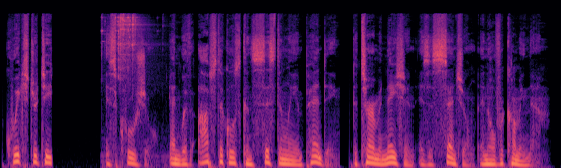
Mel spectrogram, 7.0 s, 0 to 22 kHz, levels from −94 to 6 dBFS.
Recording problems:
audio cutting out; at 0.5 s for 0.5 s
jangling keys; noticeable; at 1.5 s; peak level with the speech

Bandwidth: 15.5 kHz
